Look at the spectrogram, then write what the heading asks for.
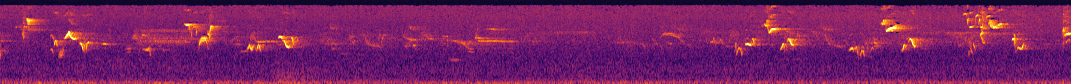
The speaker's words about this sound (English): You've been listening to birds, and trees, and wind, and gravel, and bugs. Oh, and there's a frog. Hey, Froggy.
